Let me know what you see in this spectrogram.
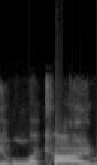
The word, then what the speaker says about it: Lescaille: Our first guest is Mari Lakai.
